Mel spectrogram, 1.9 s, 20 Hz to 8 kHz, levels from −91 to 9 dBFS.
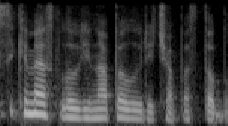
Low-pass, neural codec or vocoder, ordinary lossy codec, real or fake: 7.2 kHz; codec, 16 kHz, 0.3 kbps, FocalCodec; Opus, 32 kbps; fake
